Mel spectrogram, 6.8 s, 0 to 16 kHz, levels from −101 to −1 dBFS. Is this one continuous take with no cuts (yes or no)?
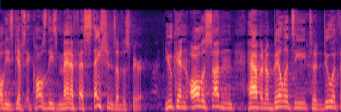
no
